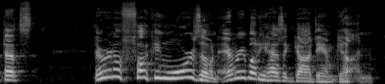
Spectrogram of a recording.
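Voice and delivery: high-pitched exasperated objection; incredulous outburst. Real, not acted. Co-host scoffing at fuss over her gun, incredulous outburst. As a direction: protest the obvious, voice jumping way up.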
